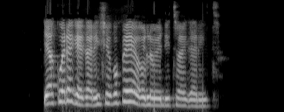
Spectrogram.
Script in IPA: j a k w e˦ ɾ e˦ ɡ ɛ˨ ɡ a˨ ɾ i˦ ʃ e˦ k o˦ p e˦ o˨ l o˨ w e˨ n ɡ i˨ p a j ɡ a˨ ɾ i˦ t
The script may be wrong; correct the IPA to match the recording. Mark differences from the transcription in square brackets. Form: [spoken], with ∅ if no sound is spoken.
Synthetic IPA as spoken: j a k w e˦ ɾ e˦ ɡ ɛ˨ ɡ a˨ ɾ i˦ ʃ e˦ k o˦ p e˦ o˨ l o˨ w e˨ n [d] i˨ [t] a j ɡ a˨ ɾ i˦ t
